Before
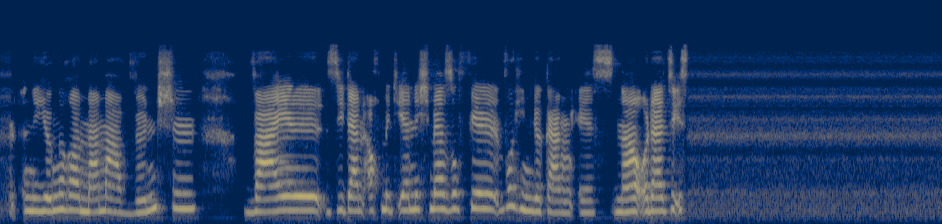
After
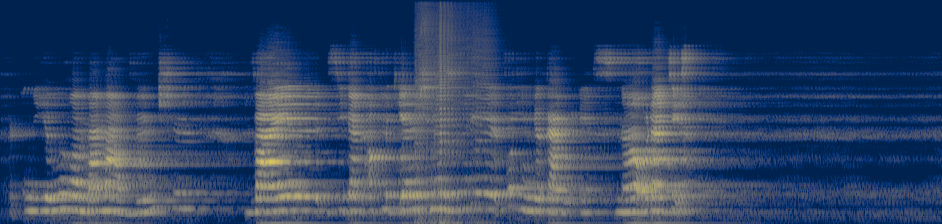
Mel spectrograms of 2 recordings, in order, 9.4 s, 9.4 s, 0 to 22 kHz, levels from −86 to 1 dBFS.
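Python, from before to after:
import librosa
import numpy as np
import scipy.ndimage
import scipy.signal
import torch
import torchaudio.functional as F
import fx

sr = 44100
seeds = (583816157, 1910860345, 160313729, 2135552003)

p1 = fx.reverse_delay_fb(x, sr, ms=156, feedback_pct=56, wet_db=-13.5)
p2 = p1 + 0.95 * np.pad(p1, (int(1.6 * sr / 1000.0), 0))[:len(p1)]
p3 = 10.0 ** (-20.0 / 20.0) * np.tanh(p2 / 10.0 ** (-20.0 / 20.0))
p4 = p2 + F.gain(torch.from_numpy(p3), -6.5).numpy()
p5 = fx.quant_companded(p4, sr, bits=2, at=(4.13, 4.85), fade=0.02)
p6 = fx.rotary(p5, sr, hz=0.7)
p7 = p6 + fx.room_flutter(p6, sr, wall_m=6.4, rt60_s=0.76, dry=0)
p8 = fx.rev_spring(p7, sr, rt60_s=3.0, pass_ms=(40, 51), chirp_ms=70, drr_db=14.5)
y = fx.upward_expand(p8, sr, threshold_db=-31.0, expansion=1.5)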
